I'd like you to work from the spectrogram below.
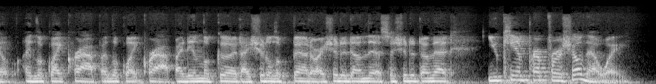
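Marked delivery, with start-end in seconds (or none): none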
